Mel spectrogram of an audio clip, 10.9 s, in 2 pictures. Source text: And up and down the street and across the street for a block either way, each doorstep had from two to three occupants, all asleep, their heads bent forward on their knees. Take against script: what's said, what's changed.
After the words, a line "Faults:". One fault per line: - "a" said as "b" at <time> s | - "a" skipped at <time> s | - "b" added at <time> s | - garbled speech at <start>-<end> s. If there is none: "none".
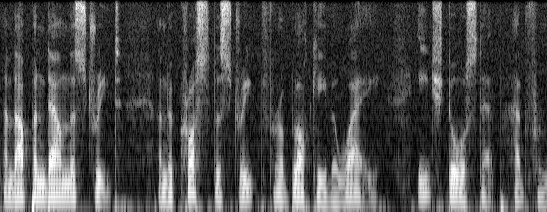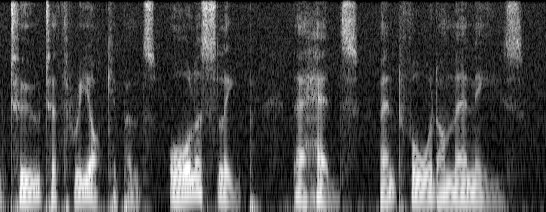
And up and down the street and across the street for a block either way, each doorstep had from two to three occupants, all asleep, their heads bent forward on their knees.
Faults:
none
